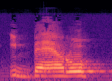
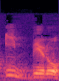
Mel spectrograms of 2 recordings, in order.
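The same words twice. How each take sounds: First: "Ibero" as i-BÉ-ro; middle-stressed "Ibero"; stress on penultimate. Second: "Ibero" as Í-be-ro, first syllable stressed; front-stressed "Ibero"; wrong stress. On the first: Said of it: "Olha as paroxítonas". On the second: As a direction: hit the I of "Ibero" and let bero fall away. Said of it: "como a gente escuta por aí". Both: Shown as a demonstration.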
